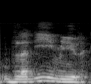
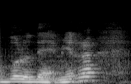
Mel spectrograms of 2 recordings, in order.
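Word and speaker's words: Volodymyr: Vladimir, che attenzione, gli ucraini scrivono così e eh, pronunciano Volodemir, e invece era stato dato il territorio di Novgorod, quindi tre figli, tre territori appartenenti a, uh, a Kiev.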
